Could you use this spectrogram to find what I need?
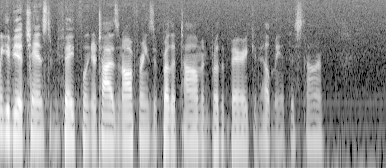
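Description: A man speaks calmly through a microphone and loudspeakers in a large hall.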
